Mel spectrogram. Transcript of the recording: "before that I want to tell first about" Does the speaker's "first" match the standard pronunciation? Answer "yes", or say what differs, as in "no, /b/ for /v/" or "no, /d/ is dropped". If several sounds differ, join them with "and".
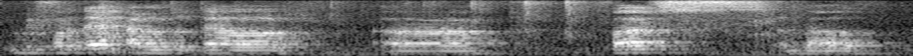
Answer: no, /t/ is dropped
